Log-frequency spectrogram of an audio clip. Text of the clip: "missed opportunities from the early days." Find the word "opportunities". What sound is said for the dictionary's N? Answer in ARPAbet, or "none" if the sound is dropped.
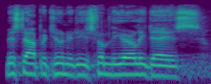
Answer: N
